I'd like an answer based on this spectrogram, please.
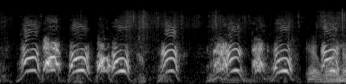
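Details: A Podenco hunting dog bays a wild boar bedded down in a ravine with rapid, ringing barks, about two each second, while the hunter praises him.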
